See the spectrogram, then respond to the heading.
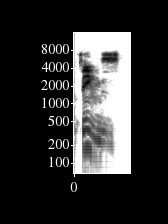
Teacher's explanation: this word is written with that S at the end, but it's actually pronounced with a Z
